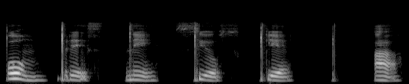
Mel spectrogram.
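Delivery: slow, low, clapped-out syllables with gaps between. Shown as a demonstration. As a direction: break the line into separate, evenly beaten syllables. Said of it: "si les facilita más aplaudir, háganlo conmigo".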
